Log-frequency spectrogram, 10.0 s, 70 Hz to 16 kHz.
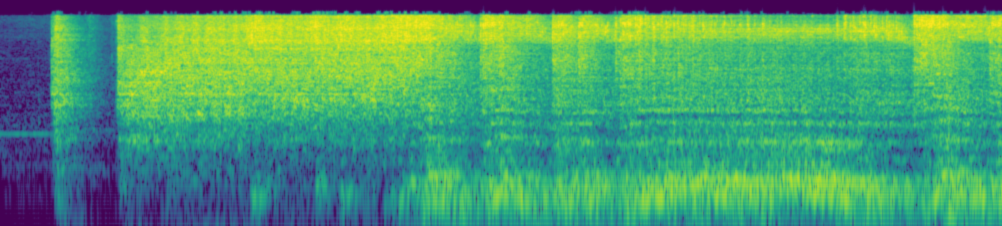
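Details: RB26-swapped Subaru WRX, low battery reading about 10–11 V: brief whirr then long steady even churning at one speed that never fires; cranks but won't start, battery suspected, new battery to be tried.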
